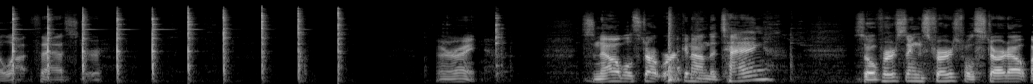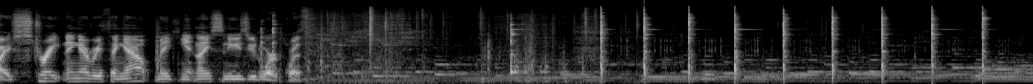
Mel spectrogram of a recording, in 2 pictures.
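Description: A hammer strikes metal on an anvil with sharp, ringing blows.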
